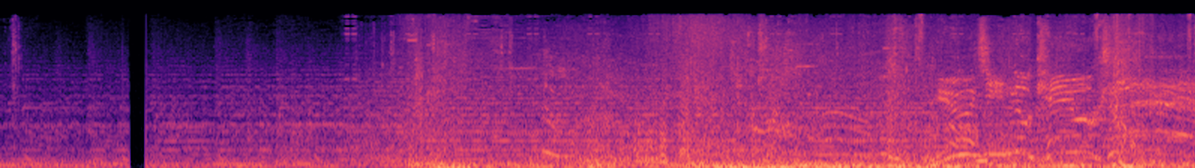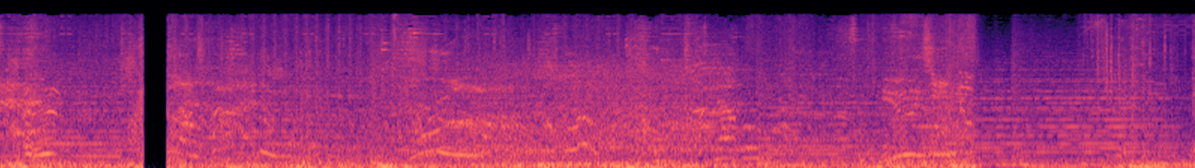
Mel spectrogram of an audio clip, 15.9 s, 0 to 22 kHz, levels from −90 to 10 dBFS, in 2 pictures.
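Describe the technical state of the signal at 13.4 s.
At 13.4 s the signal is intact, with nothing audible that would mark a fault at that point.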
